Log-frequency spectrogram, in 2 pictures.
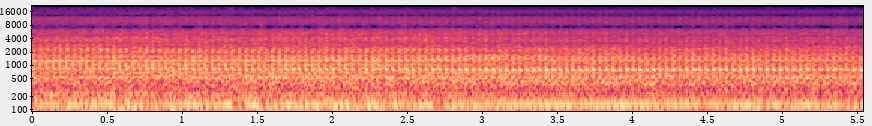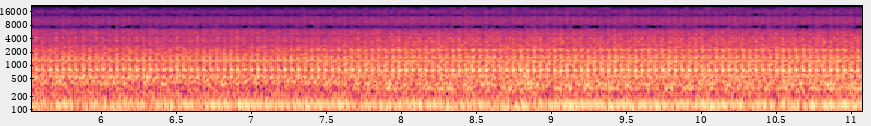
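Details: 2005 Acura TL after starting: steady petrol idle with a light, fairly regular clicking of about four ticks a second; source unknown.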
